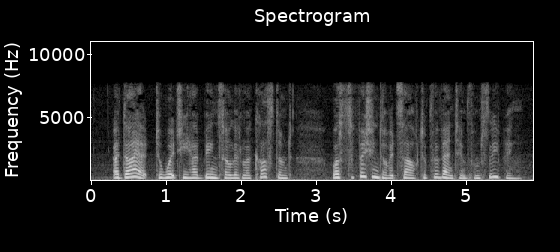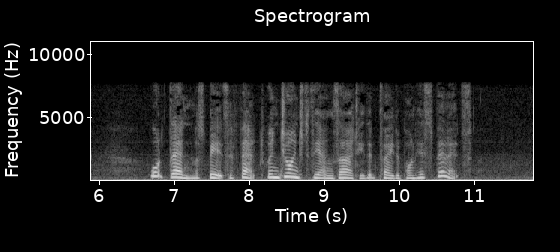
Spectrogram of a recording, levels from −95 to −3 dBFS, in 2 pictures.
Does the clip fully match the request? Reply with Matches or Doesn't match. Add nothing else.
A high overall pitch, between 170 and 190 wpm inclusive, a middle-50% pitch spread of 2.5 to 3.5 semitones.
Doesn't match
